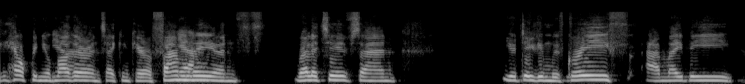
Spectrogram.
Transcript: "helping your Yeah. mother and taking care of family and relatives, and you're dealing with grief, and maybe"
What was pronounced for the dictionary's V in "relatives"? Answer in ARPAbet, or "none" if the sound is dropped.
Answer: V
